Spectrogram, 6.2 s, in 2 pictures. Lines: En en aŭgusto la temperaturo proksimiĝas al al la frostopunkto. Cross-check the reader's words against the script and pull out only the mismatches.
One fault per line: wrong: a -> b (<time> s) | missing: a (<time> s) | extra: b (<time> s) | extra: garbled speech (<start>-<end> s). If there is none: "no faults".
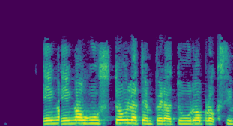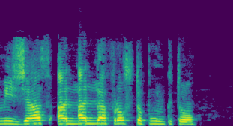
no faults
